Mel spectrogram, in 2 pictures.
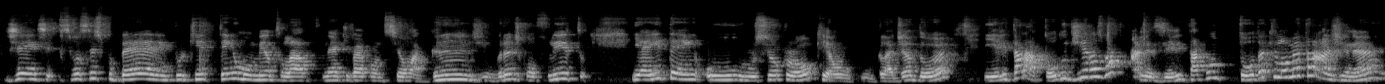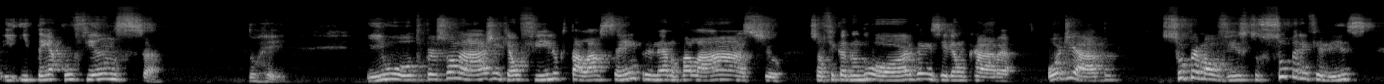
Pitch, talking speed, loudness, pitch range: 220 Hz, 175 wpm, -23 LUFS, 195-245 Hz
